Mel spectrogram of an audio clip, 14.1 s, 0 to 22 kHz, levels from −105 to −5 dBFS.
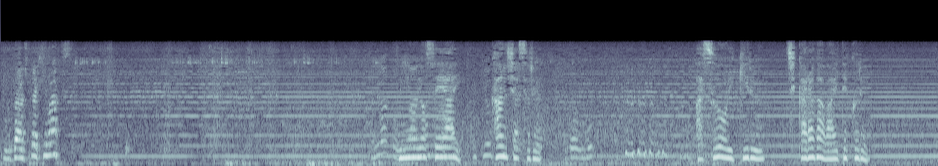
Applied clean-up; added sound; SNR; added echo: none; Bowed string instrument; 10 dB; none.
